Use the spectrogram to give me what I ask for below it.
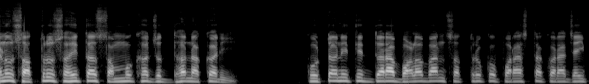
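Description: At 3.90 to 3.92 s, likely microphone overload: input gain ran about 1 dB past the converter's limit, flattening around one percent of samples and giving that speech burst a brief harsh crackle. At 4.08 s, the microphone volume was stepped down, likely by call software reacting to that clipping, so speech and background drop abruptly by about 5 dB.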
